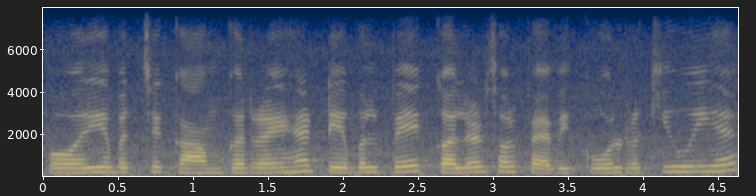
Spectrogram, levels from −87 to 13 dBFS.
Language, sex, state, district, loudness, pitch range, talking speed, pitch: Hindi, female, Haryana, Charkhi Dadri, -16 LUFS, 205-235 Hz, 195 wpm, 215 Hz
